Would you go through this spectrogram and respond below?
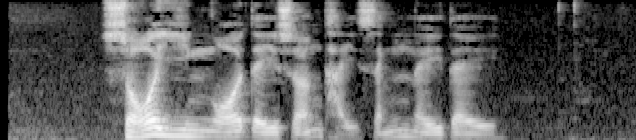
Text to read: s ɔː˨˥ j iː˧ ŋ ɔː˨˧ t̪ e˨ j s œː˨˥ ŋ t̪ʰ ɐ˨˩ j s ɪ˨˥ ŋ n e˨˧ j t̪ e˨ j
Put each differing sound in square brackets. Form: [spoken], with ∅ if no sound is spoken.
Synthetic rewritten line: s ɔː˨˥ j iː˧ ŋ ɔː˨˧ t̪ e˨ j s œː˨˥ ŋ t̪ʰ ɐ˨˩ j s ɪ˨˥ ŋ n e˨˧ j t̪ e˨ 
